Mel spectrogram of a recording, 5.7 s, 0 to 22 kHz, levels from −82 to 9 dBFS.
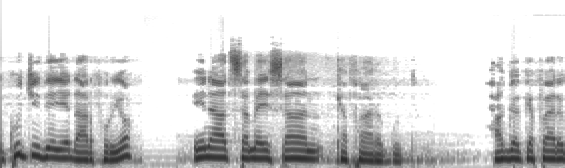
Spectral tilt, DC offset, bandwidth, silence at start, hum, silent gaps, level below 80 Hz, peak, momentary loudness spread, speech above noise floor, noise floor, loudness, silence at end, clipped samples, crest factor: -6 dB/octave; under 0.1%; 7.8 kHz; 0 s; none; none; -38 dBFS; -4 dBFS; 7 LU; 32 dB; -45 dBFS; -14 LUFS; 0 s; under 0.1%; 10 dB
